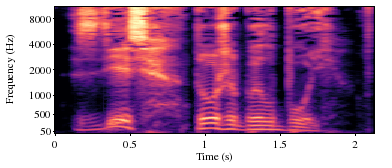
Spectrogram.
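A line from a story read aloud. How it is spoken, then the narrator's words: Sighing. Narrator (Russian): вздохнул король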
